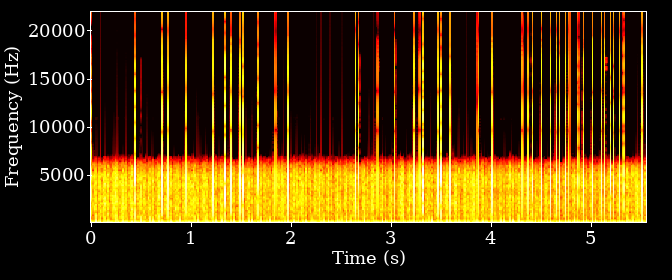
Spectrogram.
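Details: Suzuki Gladius with a Two Brothers exhaust: a loud deep burble with irregular sharp crackles and pops, a few per second, over the running engine; cause of the crackling unknown.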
